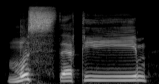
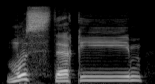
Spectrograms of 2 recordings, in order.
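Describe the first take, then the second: No difference in how they are said.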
